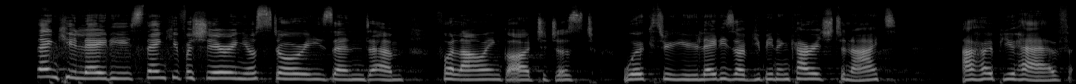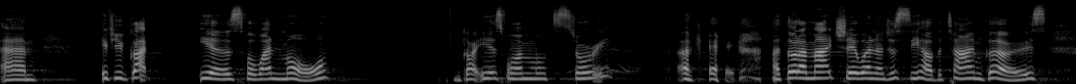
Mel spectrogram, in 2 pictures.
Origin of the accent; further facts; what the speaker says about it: Durban, KwaZulu-Natal, South Africa; I grew up in Durban.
